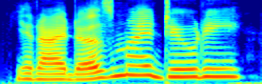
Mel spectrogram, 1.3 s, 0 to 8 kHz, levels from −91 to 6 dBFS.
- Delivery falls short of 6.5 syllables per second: Yes, 5.3 syllables/s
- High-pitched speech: Yes, high, 245 Hz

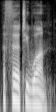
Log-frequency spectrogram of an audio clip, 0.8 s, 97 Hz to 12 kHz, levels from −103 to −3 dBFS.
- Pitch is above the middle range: No, low, 130 Hz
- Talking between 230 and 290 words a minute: No, fast, 215 wpm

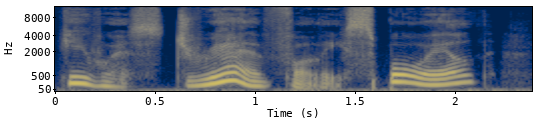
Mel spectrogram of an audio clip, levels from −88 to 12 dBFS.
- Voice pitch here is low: No, high, 200 Hz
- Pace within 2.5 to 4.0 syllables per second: Yes, 3.5 syllables/s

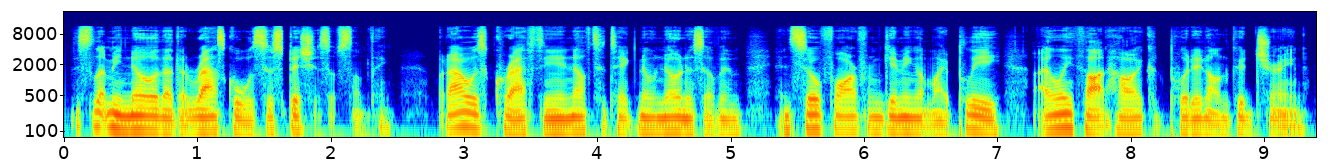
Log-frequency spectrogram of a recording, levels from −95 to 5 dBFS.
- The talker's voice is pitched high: No, very low, 85 Hz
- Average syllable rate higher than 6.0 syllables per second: Yes, 6.2 syllables/s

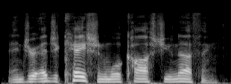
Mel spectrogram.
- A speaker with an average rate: Yes, average, 180 wpm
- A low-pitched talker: Yes, low, 120 Hz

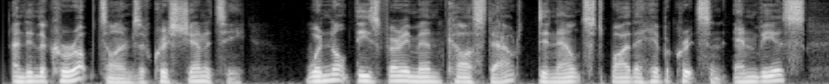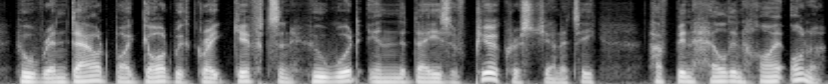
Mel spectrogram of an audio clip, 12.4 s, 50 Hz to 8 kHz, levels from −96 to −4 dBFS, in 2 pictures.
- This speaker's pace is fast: Yes, fast, 210 wpm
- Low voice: Yes, low, 110 Hz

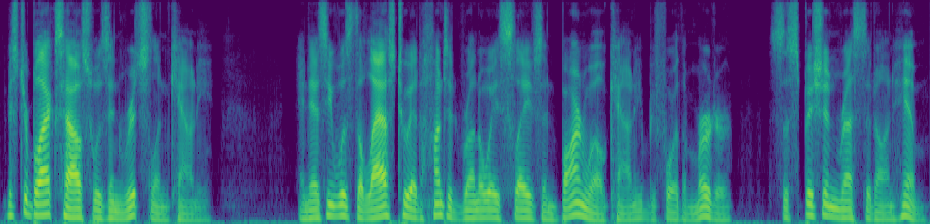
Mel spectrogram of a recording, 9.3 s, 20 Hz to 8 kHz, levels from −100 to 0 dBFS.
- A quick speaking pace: No, average, 180 wpm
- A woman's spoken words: No, male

